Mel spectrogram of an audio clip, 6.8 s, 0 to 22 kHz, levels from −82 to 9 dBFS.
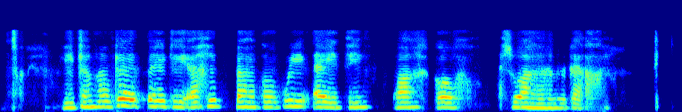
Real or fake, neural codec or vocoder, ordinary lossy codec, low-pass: fake; codec, 16 kHz, 1 kbps, FreqCodec, smaller model; MP3, 48 kbps; 7.2 kHz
